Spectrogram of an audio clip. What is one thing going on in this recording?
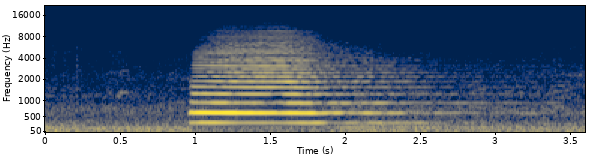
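A train horn blares loudly, then fades.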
